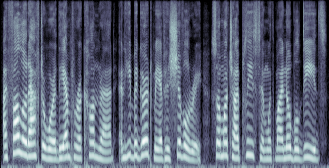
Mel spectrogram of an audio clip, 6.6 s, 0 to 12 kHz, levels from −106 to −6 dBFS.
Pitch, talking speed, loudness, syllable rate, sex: 220 Hz, 200 wpm, -19 LUFS, 5.5 syllables/s, female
